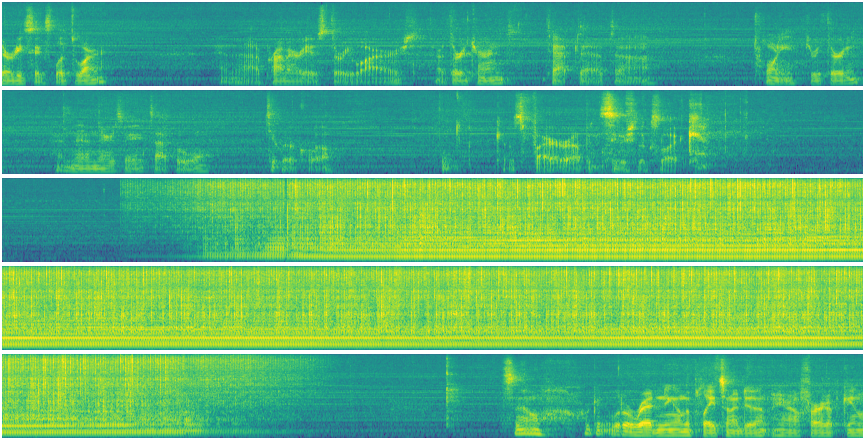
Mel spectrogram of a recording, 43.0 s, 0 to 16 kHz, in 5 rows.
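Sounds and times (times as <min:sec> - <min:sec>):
tesla coil arc buzzing: 0:00.0 - 0:15.6, 0:16.2 - 0:39.8.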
